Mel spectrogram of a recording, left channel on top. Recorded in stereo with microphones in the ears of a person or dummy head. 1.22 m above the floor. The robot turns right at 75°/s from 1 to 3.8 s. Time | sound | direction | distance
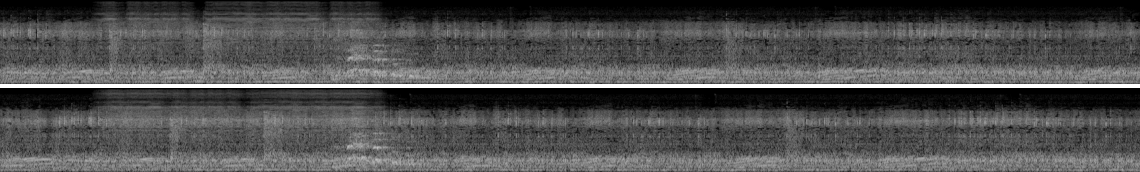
3.3 | laughter | 150° right | 2.5 m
